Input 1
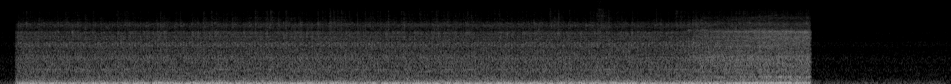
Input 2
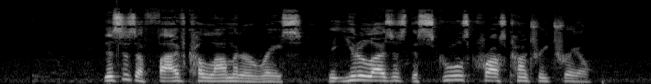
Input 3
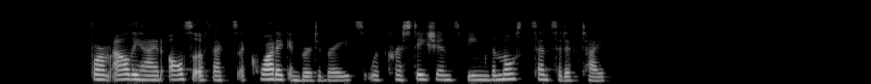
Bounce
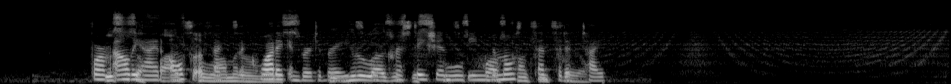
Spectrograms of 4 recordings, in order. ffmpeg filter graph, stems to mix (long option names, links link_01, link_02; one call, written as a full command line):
ffmpeg -i stem1.wav -i stem2.wav -i stem3.wav -filter_complex "[0:a]aecho=1:1:2:0.72,aphaser=in_gain=1:out_gain=1:delay=3.7:decay=0.58:speed=0.37:type=sinusoidal,bandpass=frequency=2400:width_type=q:width=0.9:csg=0,adelay=1550,volume=-18dB[link_01];[1:a]tiltshelf=frequency=670:gain=9,volume=-7dB[link_02];[2:a]volume=1.5dB[link_03];[link_01][link_02][link_03]amix=inputs=3:normalize=0,highpass=90,equalizer=frequency=1900:width=6:gain=3.5" out.wav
